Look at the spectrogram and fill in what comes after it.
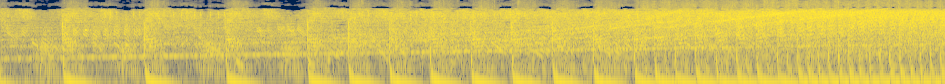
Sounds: Disco, Music, Soundtrack music

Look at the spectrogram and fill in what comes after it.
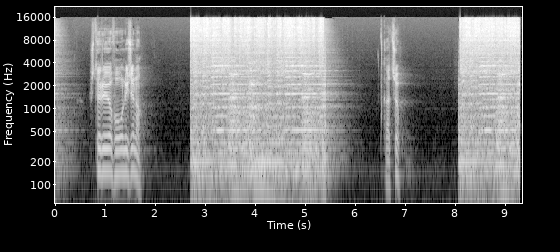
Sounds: Music, Speech

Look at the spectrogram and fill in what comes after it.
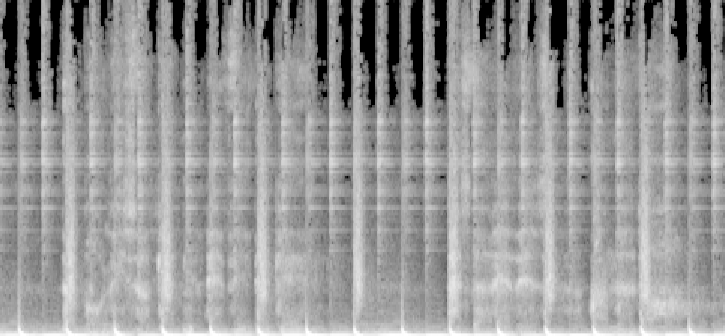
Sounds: Music

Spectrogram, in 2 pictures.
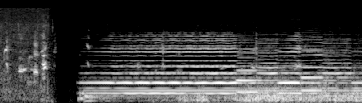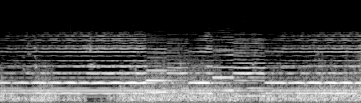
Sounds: Bird, bird song

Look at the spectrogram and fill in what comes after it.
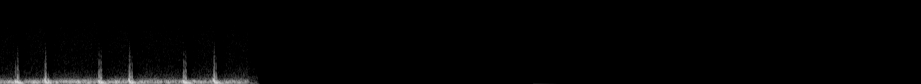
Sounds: heart sounds

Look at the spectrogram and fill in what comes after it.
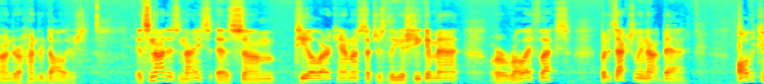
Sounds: Speech

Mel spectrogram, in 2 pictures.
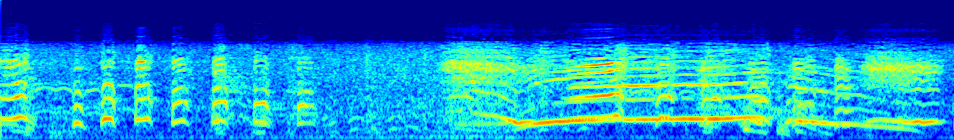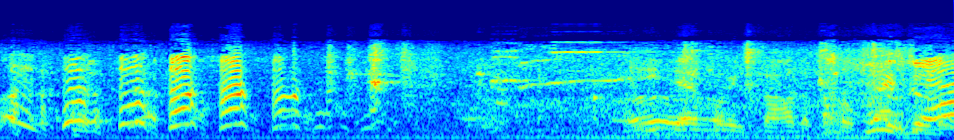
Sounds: Speech, outside, rural or natural

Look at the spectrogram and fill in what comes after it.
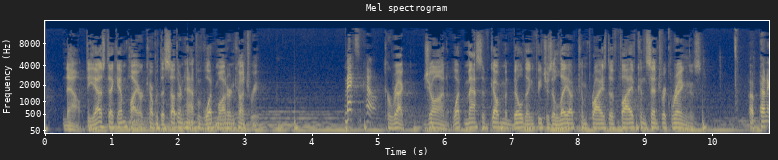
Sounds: Speech, Music

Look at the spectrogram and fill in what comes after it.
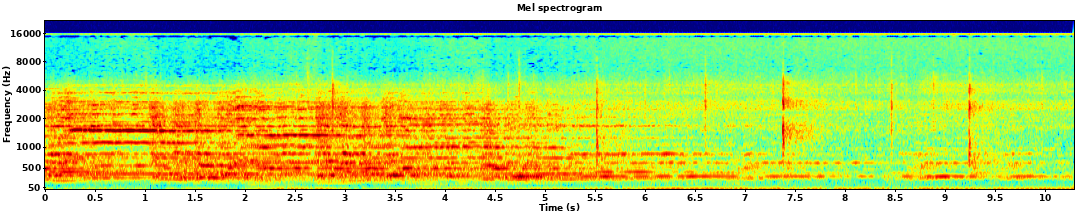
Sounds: Music, Piano

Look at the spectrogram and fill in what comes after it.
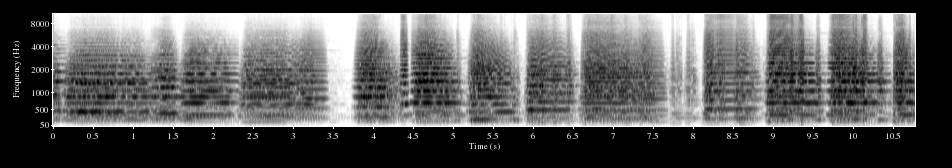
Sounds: playing trombone

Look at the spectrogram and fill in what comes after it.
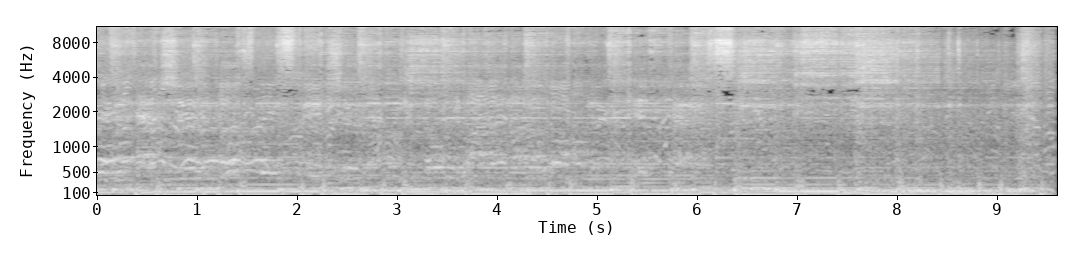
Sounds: Male singing, Music, Speech

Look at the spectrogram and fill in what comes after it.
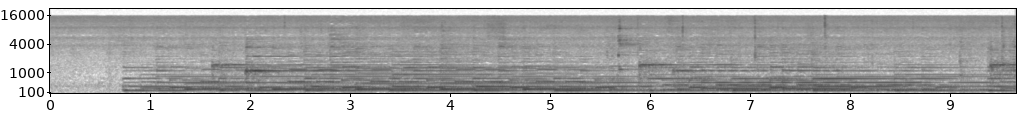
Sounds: Music

